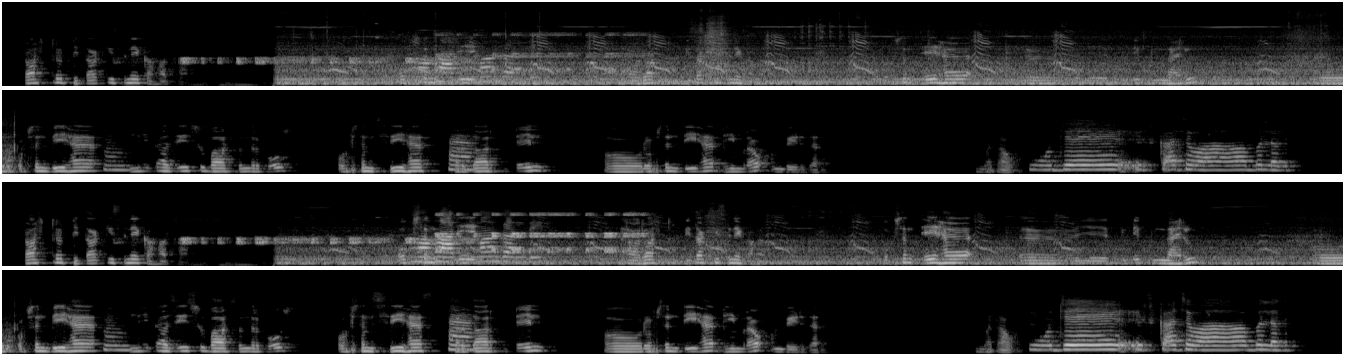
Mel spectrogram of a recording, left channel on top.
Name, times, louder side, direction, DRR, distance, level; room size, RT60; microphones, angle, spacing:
voice 1, 0.2-1.9 4.0-4.8 6.2-7.6 8.9-9.7 10.2-12.0 13.1-14.4 14.7-16.3 16.8-17.6 17.9-18.8 19.4-21.6 23.2-23.5, right 2 dB, 25° right, 0.4 m, -30 dB
sound 1, 1.8-6.5, right 8 dB, 45° right, 1.6 m, -32 dB
Ocean, 2.7-13.5, left 4 dB, 55° left, 0.5 m, -33 dB
voice 2, 4.0-5.5 5.8-5.9 14.4-14.7 17.9-18.2 23.7-26.3, right 5 dB, 80° right, 1.5 m, -28 dB
14.5 x 5.4 x 3.8 m
head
